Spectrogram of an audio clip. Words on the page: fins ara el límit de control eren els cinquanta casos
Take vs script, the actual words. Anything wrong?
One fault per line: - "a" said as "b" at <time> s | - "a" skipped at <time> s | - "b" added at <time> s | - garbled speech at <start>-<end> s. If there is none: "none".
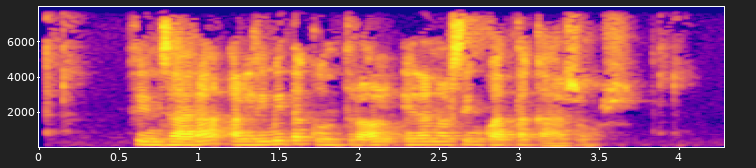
none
